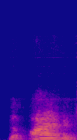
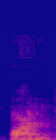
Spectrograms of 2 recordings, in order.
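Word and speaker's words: Bequenia: Bequeania D. I'm sorry? Bequeania D. Can you spell that for us?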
